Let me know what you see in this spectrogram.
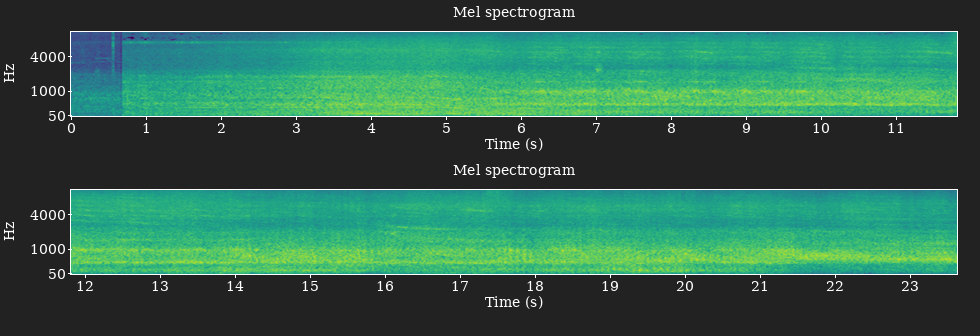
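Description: Container freight train passing close by, its wagon wheels rumbling and clattering over the rails with a steady ringing whine. It swells up over the first few seconds, then holds loud and even.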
